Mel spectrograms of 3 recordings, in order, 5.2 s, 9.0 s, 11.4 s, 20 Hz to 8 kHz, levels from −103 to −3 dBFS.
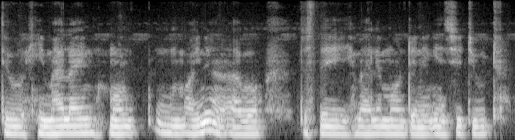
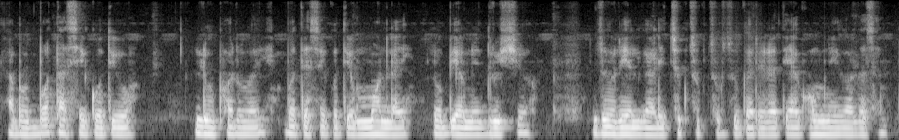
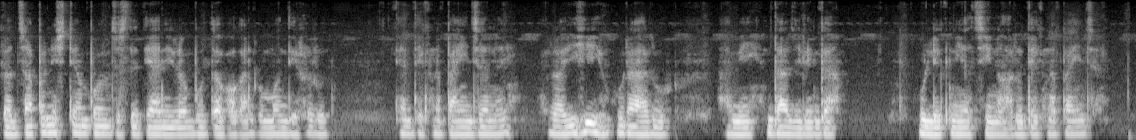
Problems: constant background noise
